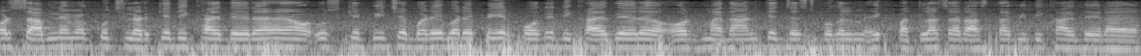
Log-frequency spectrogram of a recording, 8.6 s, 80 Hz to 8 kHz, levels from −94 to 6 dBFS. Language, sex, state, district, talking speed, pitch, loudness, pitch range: Hindi, male, Bihar, East Champaran, 225 wpm, 165 Hz, -22 LUFS, 160-175 Hz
